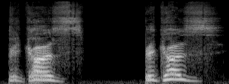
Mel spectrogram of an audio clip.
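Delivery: loud, drawn-out hesitation; milk the suspense; dramatic because. Acted. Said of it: "paused in the air dramatically".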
